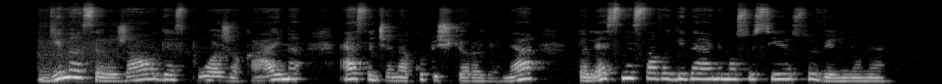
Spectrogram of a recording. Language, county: Lithuanian, Vilnius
